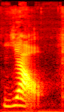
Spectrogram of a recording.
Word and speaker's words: 要: It's pronounced as yao.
